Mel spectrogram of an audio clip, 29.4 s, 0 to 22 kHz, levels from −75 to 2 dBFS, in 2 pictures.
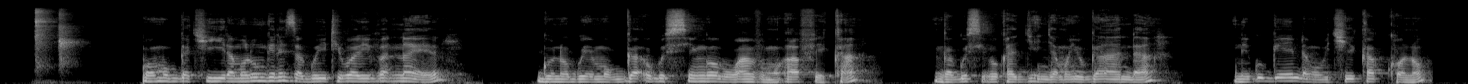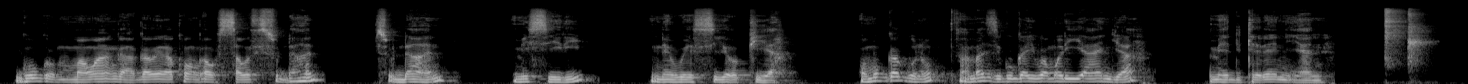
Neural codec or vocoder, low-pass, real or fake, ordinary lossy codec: vocoder, 44.1 kHz, 128 mel bands, Pupu-Vocoder; 14.4 kHz; fake; none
